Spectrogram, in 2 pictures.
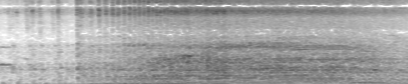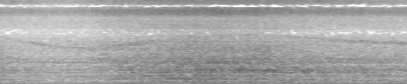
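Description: John Deere Gator's gas engine being cold-started on choke: the starter-generator cranks it for about a second, then it catches and runs. The engine sound eases off around the middle and picks up again.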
